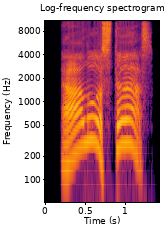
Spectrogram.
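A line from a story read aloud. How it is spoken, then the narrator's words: Nearly shouting. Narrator (Russian): почти кричал Альберт мне в ухо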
